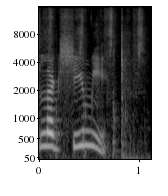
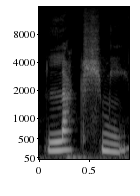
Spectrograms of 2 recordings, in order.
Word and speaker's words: Lakshmi: It's laximi. Yes. Invoke those. Lakshi. Lak. No. Lakshmi. Lakshmi. Am I even pronouncing it like a little bit correctly?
